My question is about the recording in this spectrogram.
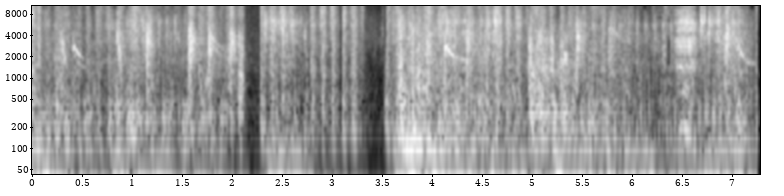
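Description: Rapid gunfire from a guerrilla fighter in a film scene rattles in dense, machine-gun-like bursts, loud and sustained, broken by two brief pauses before the firing resumes.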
